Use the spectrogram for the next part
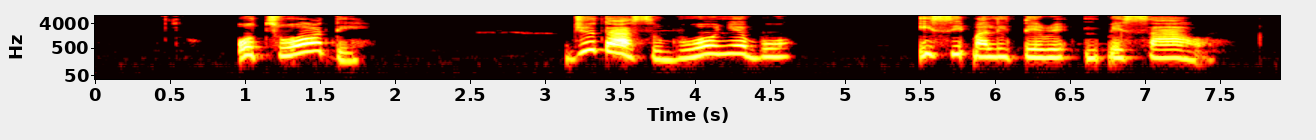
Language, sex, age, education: Igbo, female, 15-29, tertiary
